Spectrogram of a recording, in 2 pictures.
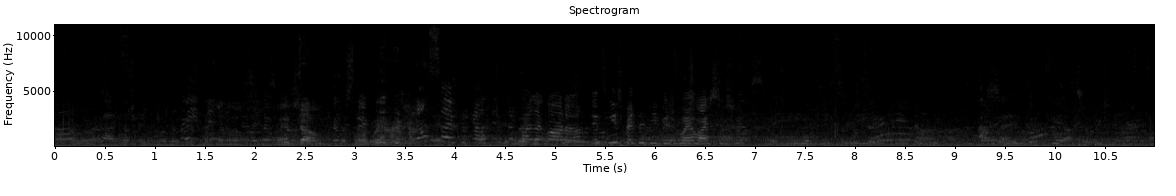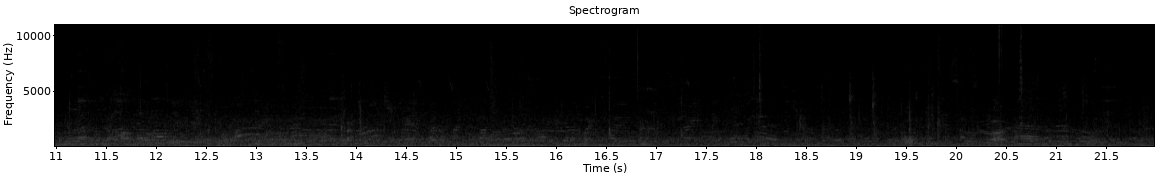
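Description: Footsteps shuffle on a cobbled street.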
